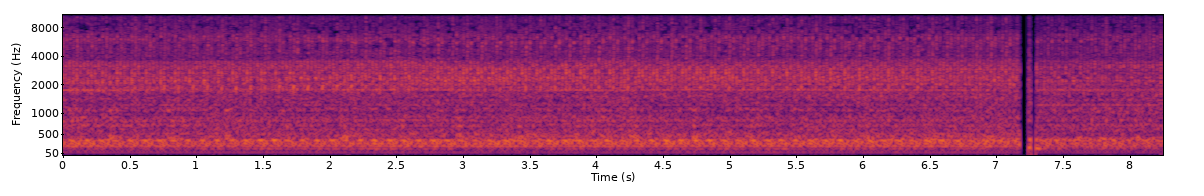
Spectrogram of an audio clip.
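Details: 2006 Citroën C5 1.8 petrol 125 hp at idle: constant whirring hum from under the timing cover; with belt removed the A/C compressor bearing also hums, but the cause was the water pump bearing.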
